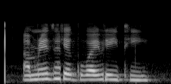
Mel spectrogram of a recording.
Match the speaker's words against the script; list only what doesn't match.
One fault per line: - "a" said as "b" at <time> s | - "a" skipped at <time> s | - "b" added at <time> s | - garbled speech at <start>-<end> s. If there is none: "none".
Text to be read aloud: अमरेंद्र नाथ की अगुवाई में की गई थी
- "नाथ" skipped at 0.6 s
- "में की" skipped at 1.0 s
